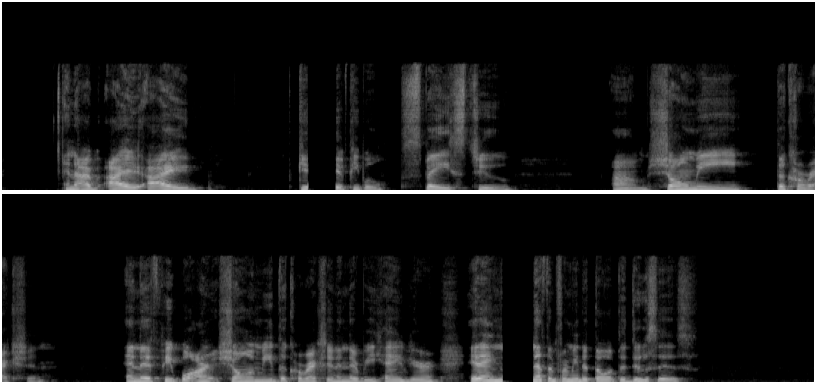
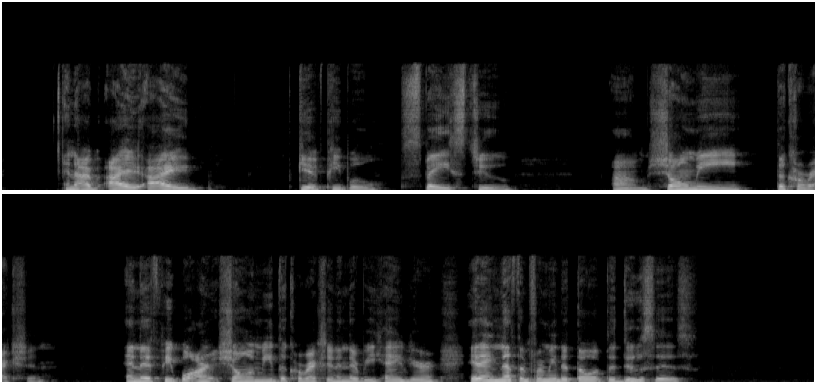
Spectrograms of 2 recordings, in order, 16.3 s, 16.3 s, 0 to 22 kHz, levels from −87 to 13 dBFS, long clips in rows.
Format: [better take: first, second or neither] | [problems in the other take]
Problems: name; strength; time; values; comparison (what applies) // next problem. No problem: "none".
second | audio freezing; at 3 s and at 13 s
